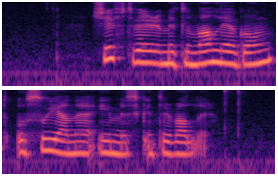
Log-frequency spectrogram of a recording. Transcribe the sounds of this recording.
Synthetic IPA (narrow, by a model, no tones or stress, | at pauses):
ʃɪft̪ʋɪɾmɪd̪ləmʋɑːnlɪəɡɔŋd̪ʔoːsʊjɑnəʔiːmɪskɪnt̪əɾʋɑlə̰ɾ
